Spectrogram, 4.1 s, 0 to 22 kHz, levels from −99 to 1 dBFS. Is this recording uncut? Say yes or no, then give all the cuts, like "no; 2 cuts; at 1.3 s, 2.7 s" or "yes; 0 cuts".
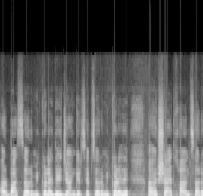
yes; 0 cuts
